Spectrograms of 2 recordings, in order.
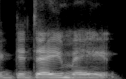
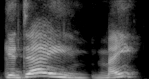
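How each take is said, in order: First: Said in the usual way. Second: Imitating a broad Australian greeting, louder first word; overdone Australian accent. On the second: Actor retelling a friend's attempt at an Australian accent, overdone. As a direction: overplay the Australian accent slightly. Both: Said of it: "It was just a bit too much".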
